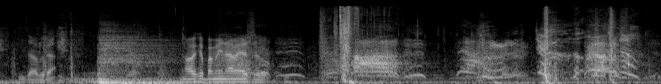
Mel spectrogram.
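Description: Blows land with heavy thuds during a fight.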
